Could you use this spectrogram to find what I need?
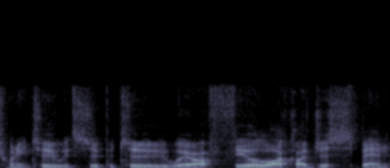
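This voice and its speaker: A man speaks at a moderate pace with an Australian accent, his voice very deep and low and his intonation flat and monotone. The recording is very clean, with a silent background. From Australia, south-western Sydney (Camden area). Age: 20s. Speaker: racing driver. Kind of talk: podcast interview. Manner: halting, many repetitions and fillers.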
